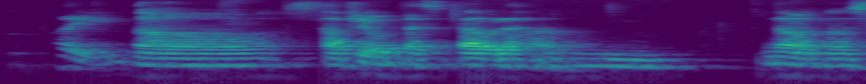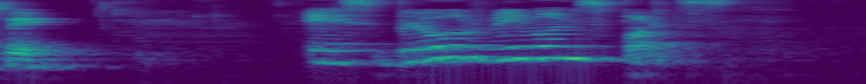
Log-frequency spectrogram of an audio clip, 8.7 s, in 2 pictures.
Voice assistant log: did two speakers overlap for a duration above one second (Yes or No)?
No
